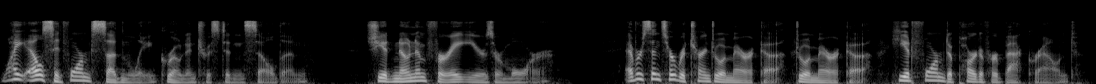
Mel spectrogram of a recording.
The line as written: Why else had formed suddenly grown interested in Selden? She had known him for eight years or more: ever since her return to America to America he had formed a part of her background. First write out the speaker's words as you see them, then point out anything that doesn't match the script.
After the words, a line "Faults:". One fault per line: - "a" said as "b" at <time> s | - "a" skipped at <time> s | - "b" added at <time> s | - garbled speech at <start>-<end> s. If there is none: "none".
Why else had formed suddenly grown interested in Selden? She had known him for eight years or more: ever since her return to America to America he had formed a part of her background.
Faults:
none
